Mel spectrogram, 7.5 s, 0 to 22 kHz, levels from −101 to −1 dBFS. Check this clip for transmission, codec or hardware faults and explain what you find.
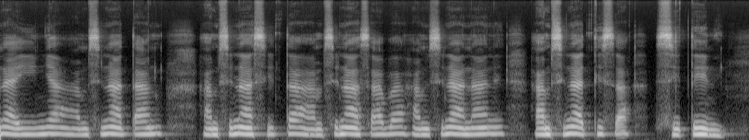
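No transmission, codec or hardware fault can be heard anywhere in the recording. There is nothing here that calls for an explanation.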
